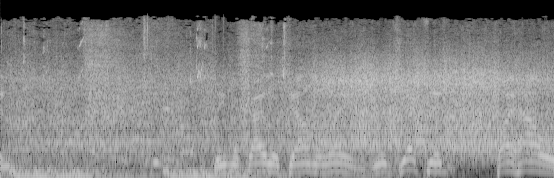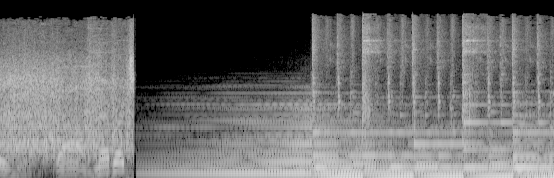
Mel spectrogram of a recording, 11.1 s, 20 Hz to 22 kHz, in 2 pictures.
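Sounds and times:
arena crowd noise: 0.0 - 6.9.

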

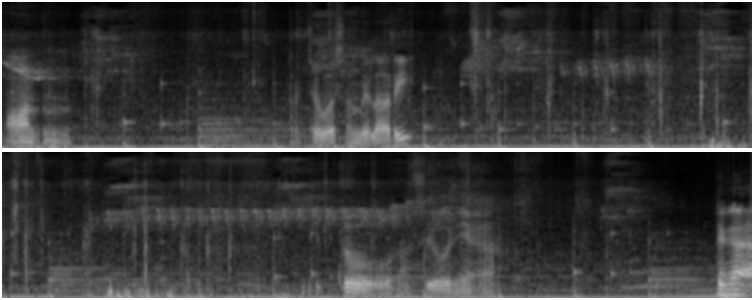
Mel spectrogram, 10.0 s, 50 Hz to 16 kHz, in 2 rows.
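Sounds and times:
background music with bass: 0.0 - 10.0
running footsteps on brick: 0.5 - 9.0.

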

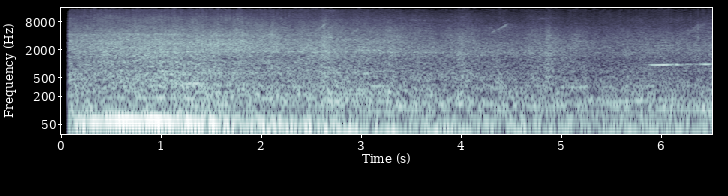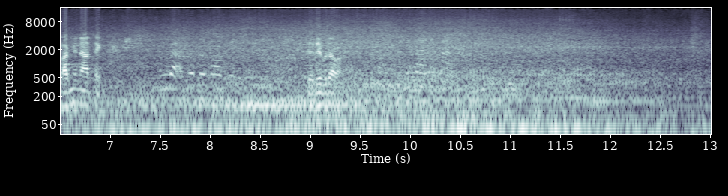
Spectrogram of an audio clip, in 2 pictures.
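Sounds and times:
road traffic noise: 0.1 - 13.0
vehicle passing rumble: 0.1 - 13.0.

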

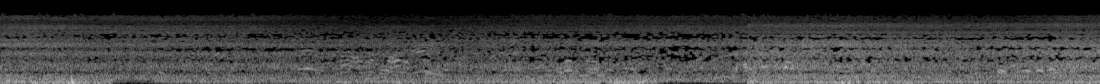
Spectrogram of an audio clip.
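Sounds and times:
steady outdoor rushing noise: 0.0 - 11.0.

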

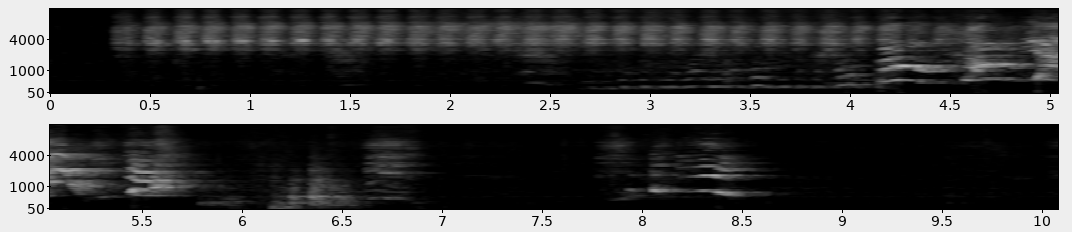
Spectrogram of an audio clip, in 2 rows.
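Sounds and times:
person crying out in anguish: 2.7 - 5.8.

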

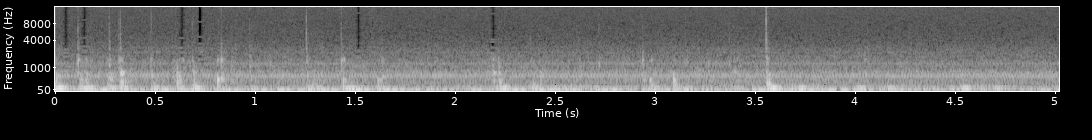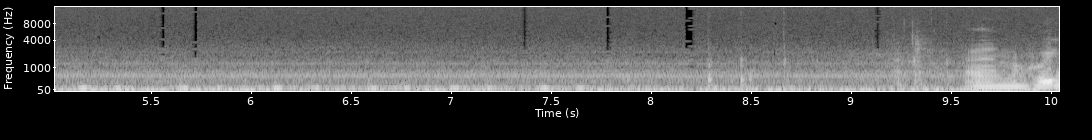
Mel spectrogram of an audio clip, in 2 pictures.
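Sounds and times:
electrical hum: 0.0 - 10.0
low thuds: 1.4 - 9.6.

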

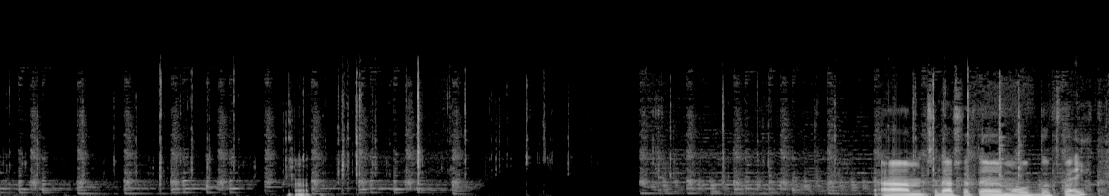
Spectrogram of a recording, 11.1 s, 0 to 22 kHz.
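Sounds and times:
background music with steady beat: 0.0 - 4.8, 6.4 - 11.0.

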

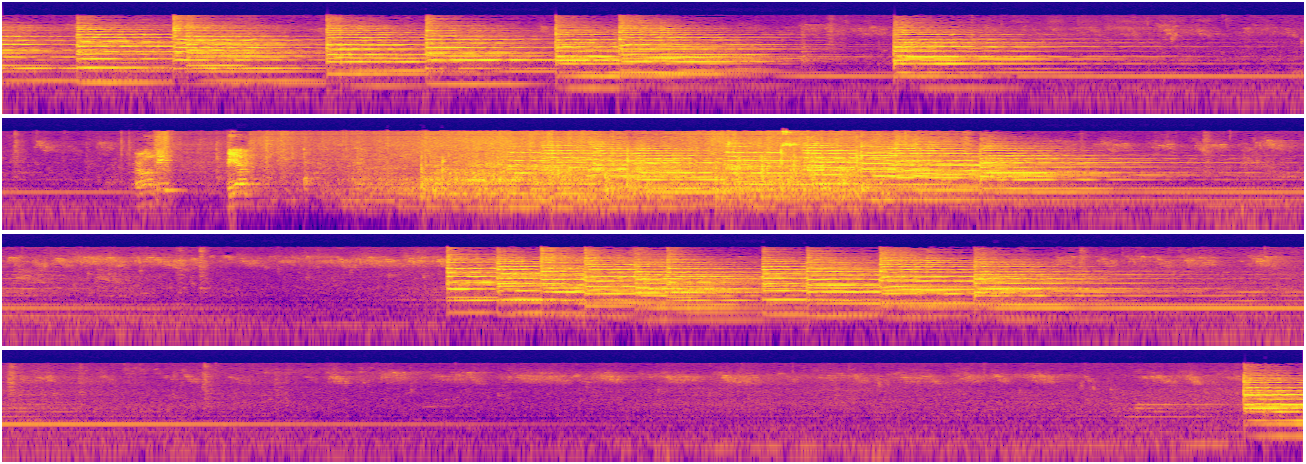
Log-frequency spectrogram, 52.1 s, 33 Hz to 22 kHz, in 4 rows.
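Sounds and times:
church bells ringing: 0.0 - 14.8, 16.4 - 28.6, 30.1 - 45.2, 50.3 - 52.0
low bell hum: 10.4 - 14.2, 37.5 - 44.4.

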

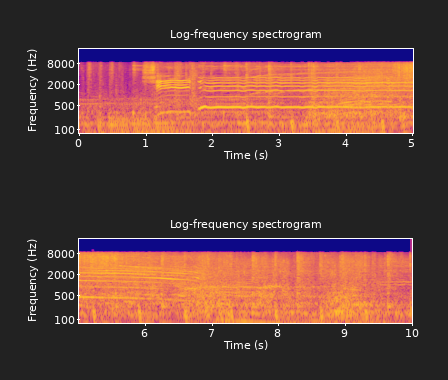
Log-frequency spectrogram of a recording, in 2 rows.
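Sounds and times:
off-road vehicle rumbling and jolting: 0.0 - 10.0
man singing a long high note: 1.1 - 6.6.

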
